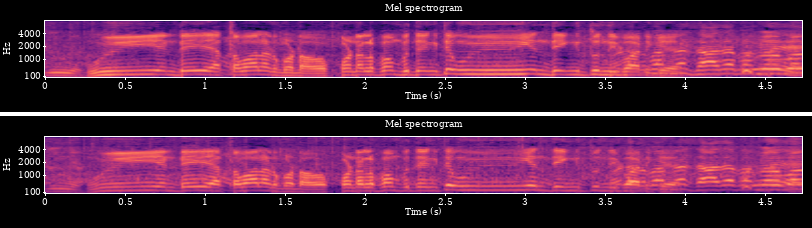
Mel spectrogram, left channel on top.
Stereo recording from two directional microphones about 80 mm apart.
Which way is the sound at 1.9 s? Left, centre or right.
Centre.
